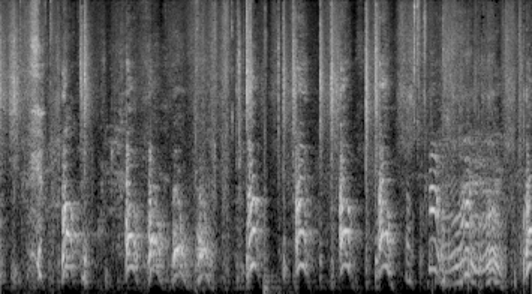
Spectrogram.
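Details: Excited morning greeting from two female dogs, a Leonberger and a mixed breed, indoors, with the mixed breed barking loudly for joy. Bursts of harmonic barks and yips come roughly every second, rising into rapid overlapping whines and barks near the end.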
